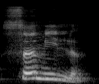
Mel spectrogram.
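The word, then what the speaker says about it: cinq mille: Se eu quero falar 5000, eu vou juntar sang com mil e aí vai ficar samil, né? Essa é a pronúncia do sangue.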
